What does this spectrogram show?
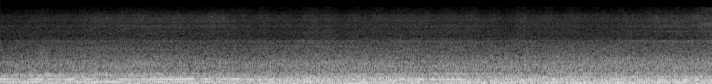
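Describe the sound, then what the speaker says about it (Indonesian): Motorcycles roar loudly inside a tunnel in Japan, a dense, echoing engine drone with shifting low tones that fills the space throughout. "kalau terowongan gini suara motor yang lain juga pada kenceng"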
